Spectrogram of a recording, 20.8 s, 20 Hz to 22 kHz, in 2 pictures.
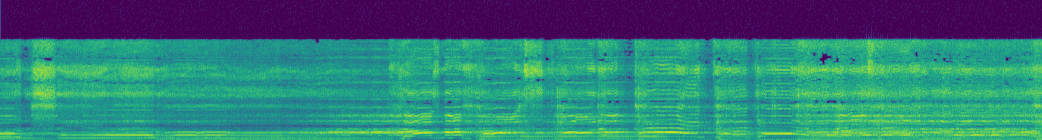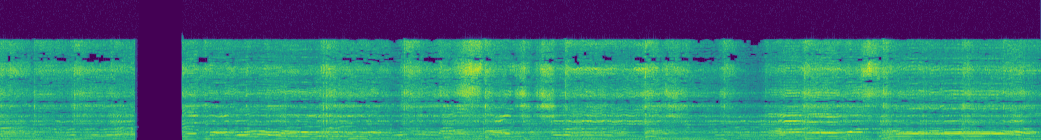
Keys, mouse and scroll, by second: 5.8 v, 13.7 ctrl+t.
